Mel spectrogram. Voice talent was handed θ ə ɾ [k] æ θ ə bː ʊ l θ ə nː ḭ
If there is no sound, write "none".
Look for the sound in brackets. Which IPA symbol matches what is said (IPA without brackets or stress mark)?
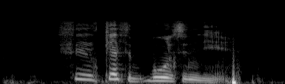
k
